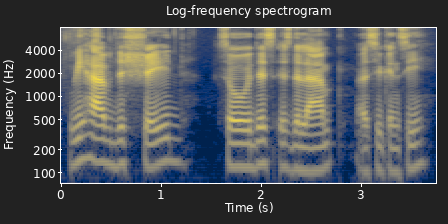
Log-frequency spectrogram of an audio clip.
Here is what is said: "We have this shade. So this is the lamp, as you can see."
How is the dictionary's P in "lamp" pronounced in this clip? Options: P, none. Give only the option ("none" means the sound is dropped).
P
